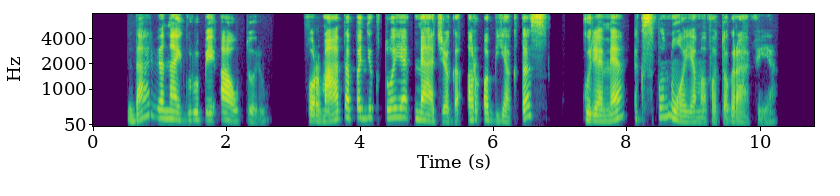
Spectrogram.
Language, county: Lithuanian, Kaunas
